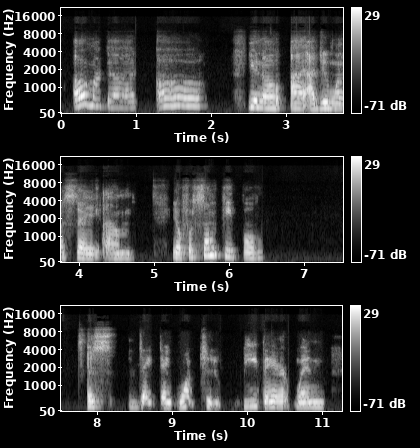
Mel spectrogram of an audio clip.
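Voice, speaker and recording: Close and dry with no echo, a woman with a dark, mellow tone and a medium pitch speaks at a very slow pace with lively intonation. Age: 70s. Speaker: retired educator and writer. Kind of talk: casual chat. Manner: halting.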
